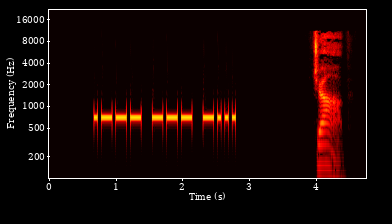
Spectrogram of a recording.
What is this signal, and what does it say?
Morse code, heard as a keyed tone, about 21 wpm, 700 Hz. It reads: JOB
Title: Sentences from Top 600 Words - New Word Drill - 22wpm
